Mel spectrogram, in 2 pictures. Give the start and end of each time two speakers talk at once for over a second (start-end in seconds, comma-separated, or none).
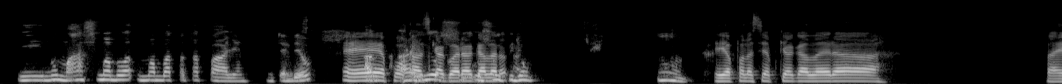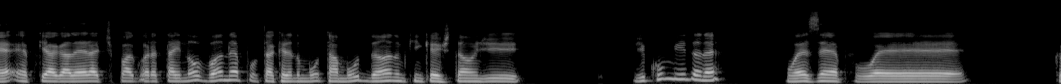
3.6-5.1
